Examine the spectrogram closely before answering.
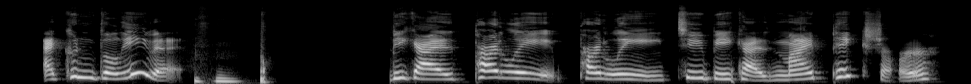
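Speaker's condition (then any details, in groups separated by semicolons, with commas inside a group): Friedreich's ataxia; ambulatory until about 21, then wheeled mobility, over 10 years since diagnosis, unsure if still mild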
